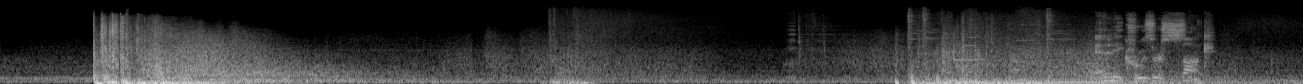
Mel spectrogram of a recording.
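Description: A battleship's main guns fire heavy salvos that boom and rumble away.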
